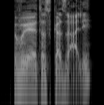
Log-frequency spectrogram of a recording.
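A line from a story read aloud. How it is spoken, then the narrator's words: Hearty laughing exclamation. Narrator (Russian): воскликнул король, смеясь от всей души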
